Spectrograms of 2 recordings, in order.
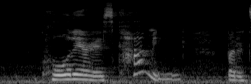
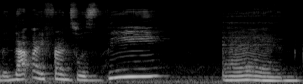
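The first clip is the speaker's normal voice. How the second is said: rising, louder grand ending; big finish; 4 dB louder, slower than usual. Acted. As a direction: land the ending with a flourish.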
